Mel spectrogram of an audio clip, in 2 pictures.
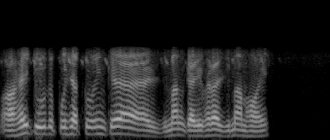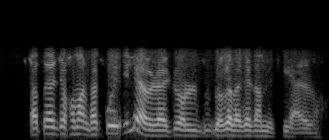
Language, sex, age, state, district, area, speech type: Assamese, male, 30-45, Assam, Darrang, rural, conversation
